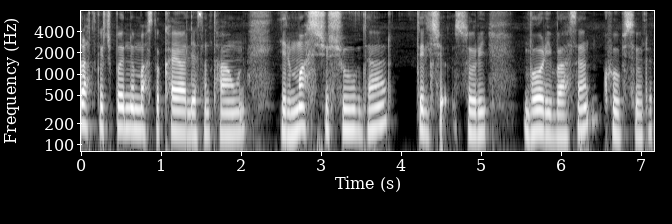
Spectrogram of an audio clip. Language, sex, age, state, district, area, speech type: Kashmiri, male, 30-45, Jammu and Kashmir, Kupwara, rural, spontaneous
